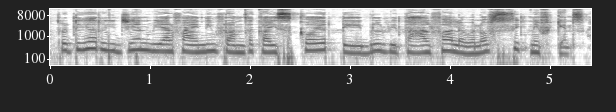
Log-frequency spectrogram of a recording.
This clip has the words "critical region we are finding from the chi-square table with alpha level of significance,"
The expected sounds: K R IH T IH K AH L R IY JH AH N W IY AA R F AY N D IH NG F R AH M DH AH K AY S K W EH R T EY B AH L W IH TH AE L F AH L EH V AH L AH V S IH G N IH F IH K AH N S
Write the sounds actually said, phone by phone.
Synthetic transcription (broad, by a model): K R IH T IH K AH R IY JH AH N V IY AA R F AY N D IH NG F R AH M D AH K AY S K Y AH R T EY B AH L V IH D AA L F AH L EH V AH L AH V S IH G N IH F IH K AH N S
